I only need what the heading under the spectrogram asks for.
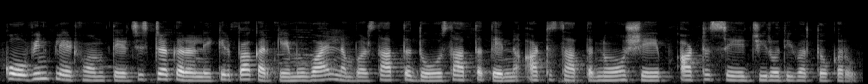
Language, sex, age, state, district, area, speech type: Punjabi, female, 30-45, Punjab, Pathankot, rural, read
